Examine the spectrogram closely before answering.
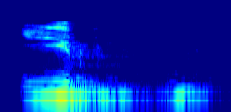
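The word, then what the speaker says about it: Eyam: Tailor's hearth in old Eam. Eam, E-Y-A-M, it is Eam, pronounced as E-M popularly. The correct word is Eam.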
